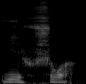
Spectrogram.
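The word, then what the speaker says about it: ישוע: Jésus en hébreu se prononce Yeshua, le Sauveur.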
